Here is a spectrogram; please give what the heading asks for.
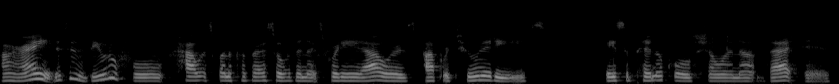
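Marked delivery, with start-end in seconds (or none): none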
